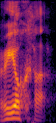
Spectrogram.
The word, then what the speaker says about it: Rioja: Is that how you pronounce Rioja. it? Rioja.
